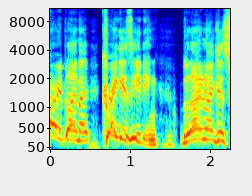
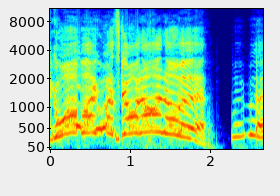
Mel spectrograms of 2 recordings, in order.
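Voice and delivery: mock amazed; 5 semitones higher, slower than usual. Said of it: "It's like".

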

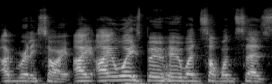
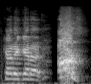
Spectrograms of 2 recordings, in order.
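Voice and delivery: hype bark cue; 5 semitones higher, 10 dB louder than usual. Real, not acted.

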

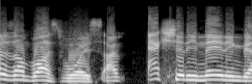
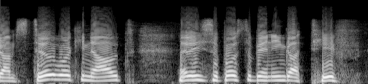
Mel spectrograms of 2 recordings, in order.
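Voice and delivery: ordinary delivery

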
